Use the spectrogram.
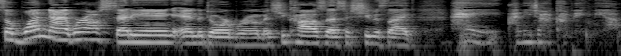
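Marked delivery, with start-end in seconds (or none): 4.5-6.2 barely audible, very quiet, breathy whisper. Telling a story, quoting a girl who phoned the group one night: retelling a whisper. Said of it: "And she's whispering".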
